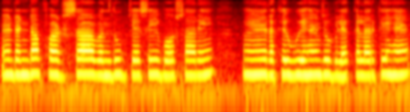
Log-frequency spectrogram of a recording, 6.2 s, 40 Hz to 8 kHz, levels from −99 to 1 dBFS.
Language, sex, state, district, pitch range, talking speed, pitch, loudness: Hindi, female, Uttar Pradesh, Varanasi, 230-240 Hz, 135 wpm, 235 Hz, -16 LUFS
